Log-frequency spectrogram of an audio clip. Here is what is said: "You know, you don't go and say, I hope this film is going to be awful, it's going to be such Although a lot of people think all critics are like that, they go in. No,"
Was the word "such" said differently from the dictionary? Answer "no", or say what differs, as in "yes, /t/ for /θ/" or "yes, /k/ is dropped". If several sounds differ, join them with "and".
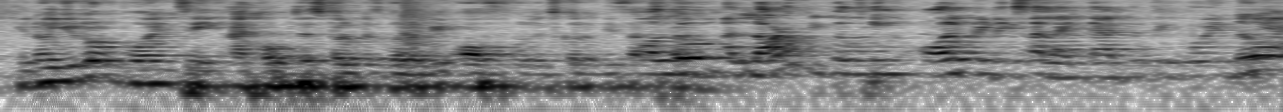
yes, /tʃ/ is dropped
